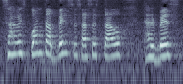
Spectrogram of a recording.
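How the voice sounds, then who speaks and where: A woman's voice: high voice, steady tone, takes it slowly, a little mellow, slight background noise. A woman giving a personal testimony sermon, talking earnestly and directly to the listener and repeating her points.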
